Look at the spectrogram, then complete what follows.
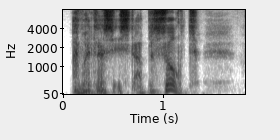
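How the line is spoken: Hissing. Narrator (German): fauchte Fontana

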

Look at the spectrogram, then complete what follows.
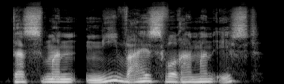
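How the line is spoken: Plain question. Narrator (German): fragte Brunetti

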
